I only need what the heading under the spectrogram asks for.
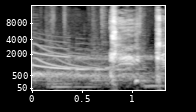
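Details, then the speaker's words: Two short, sharp, dry acted coughs after background music in a skit, blamed on bacteria from an air conditioner left uncleaned for a year. ">> 선생님 저 계속 기침이 나는게 에어컨 알러지인가 봐요."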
